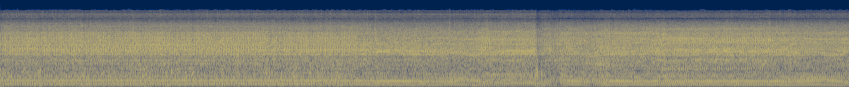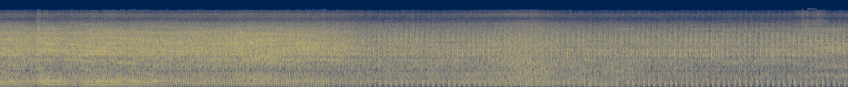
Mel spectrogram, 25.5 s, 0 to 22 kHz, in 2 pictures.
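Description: A Honda CRF300L single-cylinder motorcycle engine revs up and down repeatedly during wheelies, a loud, close drone with surging pitch and wind noise, no talk.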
